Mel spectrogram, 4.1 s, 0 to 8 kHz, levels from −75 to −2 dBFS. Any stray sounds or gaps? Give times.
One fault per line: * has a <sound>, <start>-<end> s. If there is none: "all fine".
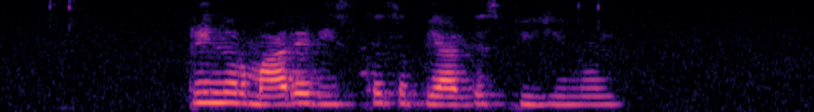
all fine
